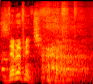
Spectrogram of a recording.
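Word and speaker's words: zebra finch: This particular type of love song is what is called dibapinch, not dibapinch, zebrafinch.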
